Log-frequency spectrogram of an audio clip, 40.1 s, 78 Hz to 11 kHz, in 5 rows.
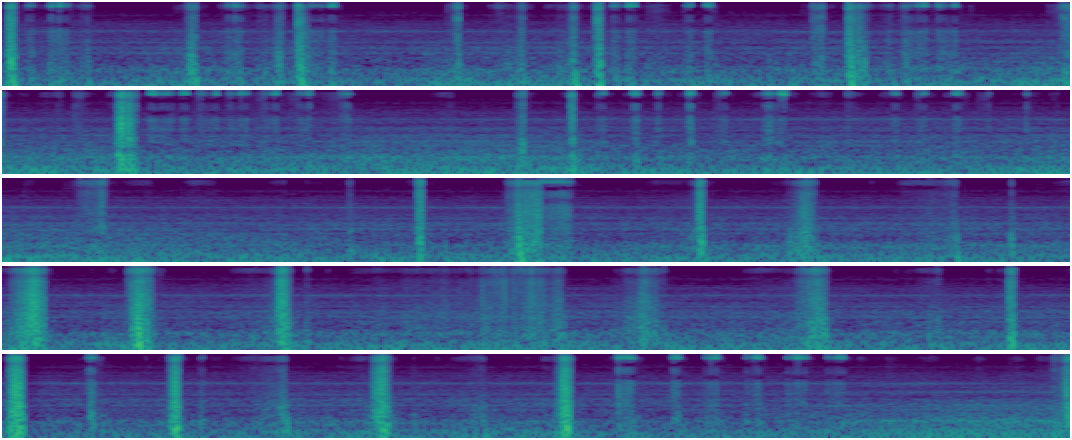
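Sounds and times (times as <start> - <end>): brush rubbing on microphone: 0.0 - 0.7, 1.4 - 2.6, 3.4 - 5.4, 6.1 - 7.2, 7.8 - 10.7, 11.9 - 15.8, 27.1 - 29.0, 29.9 - 30.3, 34.8 - 38.4.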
